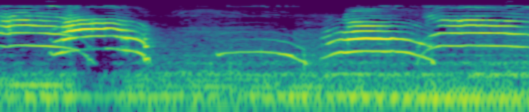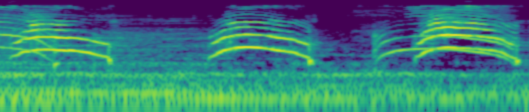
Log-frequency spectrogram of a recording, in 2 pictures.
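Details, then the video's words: Motherless kitten crying for its mother with rapid, bent, arching meows, roughly seven in five seconds, loud and high-pitched, over a quiet low background hum. "The sonud of a kitten losing its mother(Suara anak kucing memanggil induknya)"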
